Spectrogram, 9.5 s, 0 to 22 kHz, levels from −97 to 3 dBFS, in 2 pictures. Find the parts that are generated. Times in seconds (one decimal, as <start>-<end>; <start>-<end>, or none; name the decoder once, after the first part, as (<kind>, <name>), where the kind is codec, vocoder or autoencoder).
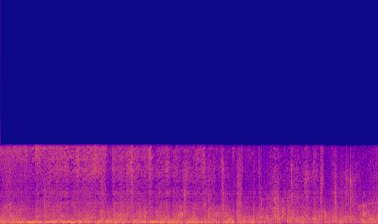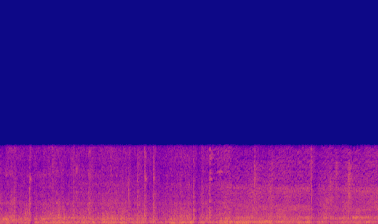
0.0-4.8 (codec, ZipCodec); 7.6-9.5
